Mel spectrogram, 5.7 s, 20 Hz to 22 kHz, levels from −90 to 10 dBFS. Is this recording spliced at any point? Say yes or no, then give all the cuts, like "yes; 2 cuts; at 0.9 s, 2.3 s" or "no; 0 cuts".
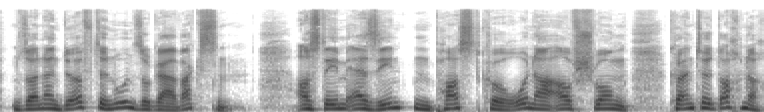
no; 0 cuts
